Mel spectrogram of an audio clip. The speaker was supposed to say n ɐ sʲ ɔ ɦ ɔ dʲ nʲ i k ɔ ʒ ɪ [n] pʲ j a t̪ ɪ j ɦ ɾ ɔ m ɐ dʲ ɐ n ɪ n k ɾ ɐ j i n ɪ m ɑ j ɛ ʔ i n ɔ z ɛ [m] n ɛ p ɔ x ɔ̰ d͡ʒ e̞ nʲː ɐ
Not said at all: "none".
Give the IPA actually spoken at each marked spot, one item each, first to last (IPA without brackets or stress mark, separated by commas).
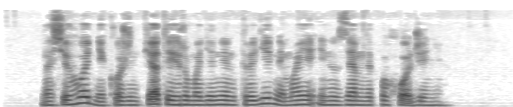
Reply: n, m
